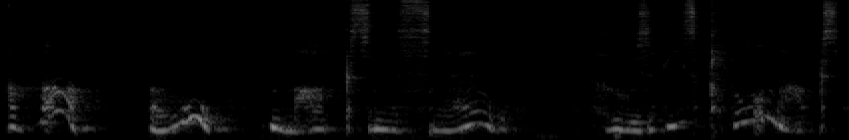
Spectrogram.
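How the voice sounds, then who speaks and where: Lady voicing a squeaky little monster girl, brave and nosy, big excited cries. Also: slow pace, slight background noise. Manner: high, excited exclamations. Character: bold curious young female gruffalo child.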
